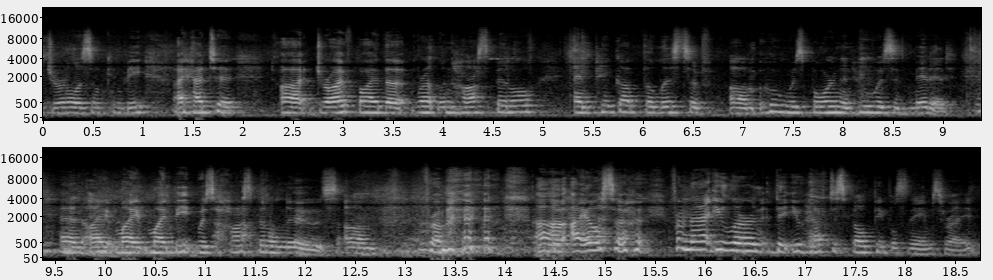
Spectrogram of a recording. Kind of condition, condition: setting, live audience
